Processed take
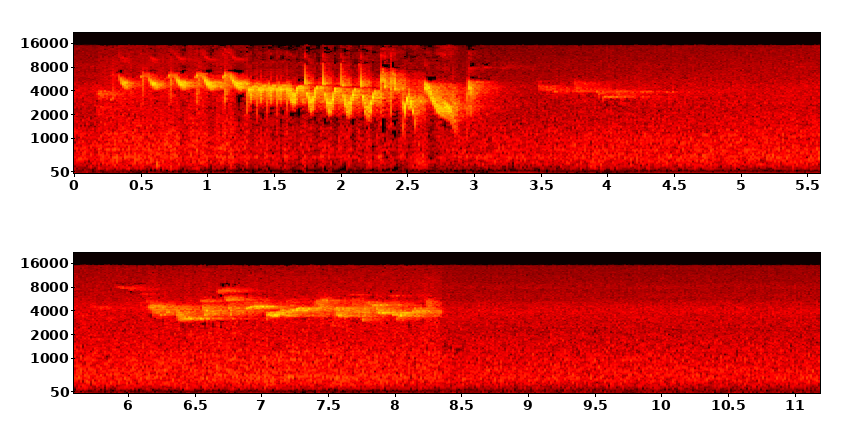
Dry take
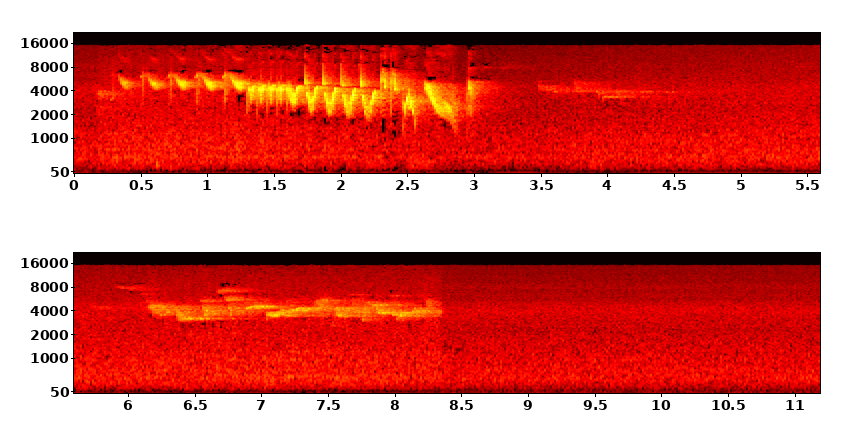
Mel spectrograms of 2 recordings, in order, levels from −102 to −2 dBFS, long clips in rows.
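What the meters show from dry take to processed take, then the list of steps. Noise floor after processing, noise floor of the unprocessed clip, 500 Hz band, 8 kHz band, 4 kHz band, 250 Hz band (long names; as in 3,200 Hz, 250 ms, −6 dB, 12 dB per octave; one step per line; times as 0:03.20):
−54 dBFS, −54 dBFS, −0.5 dB, −2.5 dB, −6.0 dB, −0.5 dB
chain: brickwall limiter −20 dBFS, peak gain reduction 11 dB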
